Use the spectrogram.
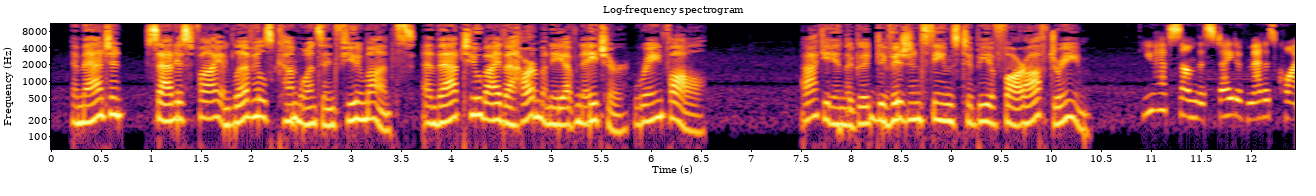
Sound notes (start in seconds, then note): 6.5 rainfall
